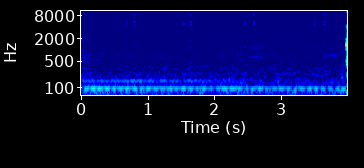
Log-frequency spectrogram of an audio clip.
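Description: Faint clicks, four of them roughly a second apart, over quiet room tone.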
